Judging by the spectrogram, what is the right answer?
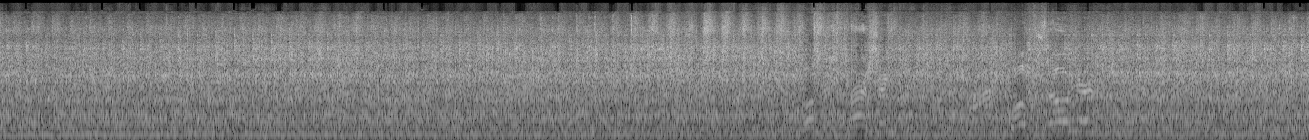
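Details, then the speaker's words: Cold-weather run of a two-cylinder engine started with starting fluid, idling well but with a heavy, even pounding on every firing beat, like hammers beating on the block; connecting rod knock, with the owner weighing repair against parting it out. "As you can hear, that thing sounds like the hammers of hell beating on the side of the engine block."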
